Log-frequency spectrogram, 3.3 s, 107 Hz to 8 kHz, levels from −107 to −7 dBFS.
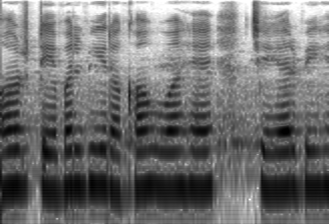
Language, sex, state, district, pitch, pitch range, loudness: Hindi, female, Jharkhand, Palamu, 215 Hz, 215-220 Hz, -15 LUFS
